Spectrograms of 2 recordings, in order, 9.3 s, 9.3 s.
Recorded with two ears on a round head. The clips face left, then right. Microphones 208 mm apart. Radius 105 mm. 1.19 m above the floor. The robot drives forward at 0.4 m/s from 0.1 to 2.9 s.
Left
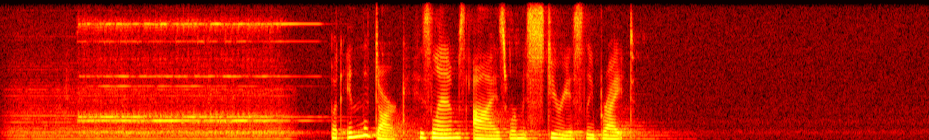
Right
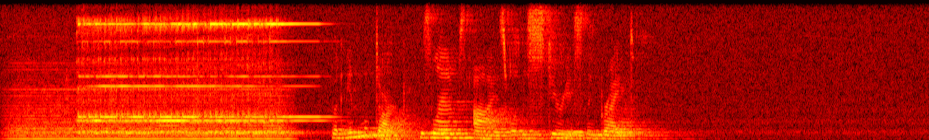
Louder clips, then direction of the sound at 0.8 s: Right 1 dB; 60° right (ahead or behind).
